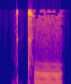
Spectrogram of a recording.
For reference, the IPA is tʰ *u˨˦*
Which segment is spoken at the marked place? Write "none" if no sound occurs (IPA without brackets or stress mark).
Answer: u˨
